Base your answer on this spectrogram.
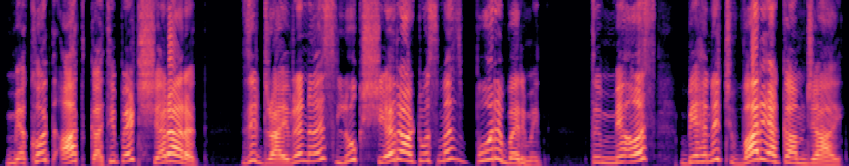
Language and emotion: Kashmiri, angry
